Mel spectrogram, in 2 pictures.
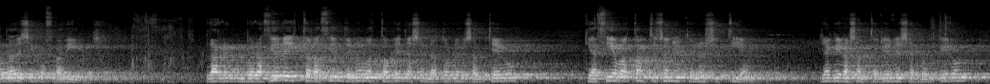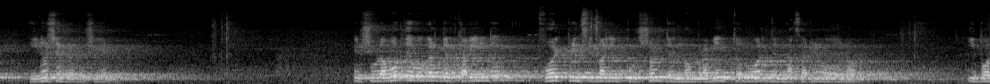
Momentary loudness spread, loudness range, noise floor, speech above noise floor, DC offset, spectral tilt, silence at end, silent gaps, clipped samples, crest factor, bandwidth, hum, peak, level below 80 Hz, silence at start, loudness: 16 LU; 7 LU; -46 dBFS; 29 dB; under 0.1%; -6.5 dB/octave; 0 s; none; under 0.1%; 18 dB; 12.5 kHz; none; 0 dBFS; -58 dBFS; 0 s; -18 LUFS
